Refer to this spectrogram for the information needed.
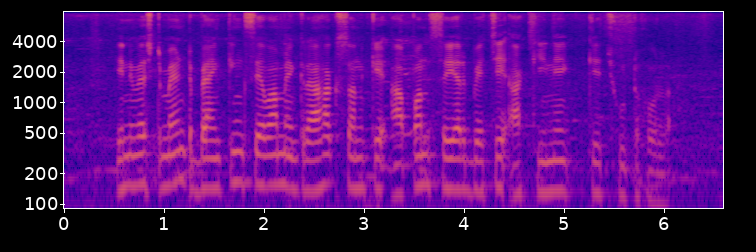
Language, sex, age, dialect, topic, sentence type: Bhojpuri, male, 18-24, Southern / Standard, banking, statement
